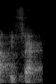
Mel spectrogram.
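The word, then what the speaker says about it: RTFKT: rtf KT วะ อ่า คิด ว่า มัน อ่าน ว่า artifact นะ ก็ จริง ๆ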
